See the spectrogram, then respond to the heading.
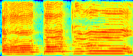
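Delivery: shrill, very loud, high, sassy belted delivery. Addressing Akbar V, doing a Kaya voice. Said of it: "in my Kaya voice".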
